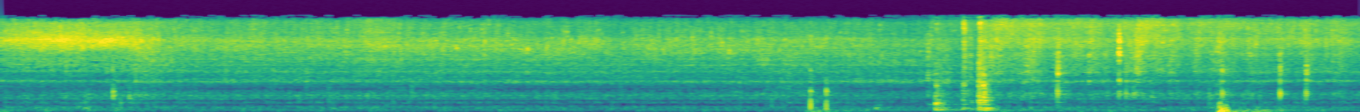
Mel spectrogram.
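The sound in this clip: Onions sizzle steadily as they fry in a pan for a vegetable dish, with a dense hiss throughout. In the second half, sharp clicks and scrapes from stirring break in irregularly.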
